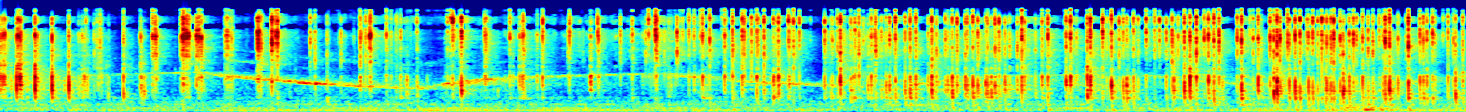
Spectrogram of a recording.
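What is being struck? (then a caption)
Plastic TV remote. Long nails tap and scratch quickly and forcefully along the smooth back of a hollow black plastic TV remote. The result is a dense, bright stream of sharp plastic clicks with rasping scratches between them and a faint gliding squeak that dips and rises in pitch.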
